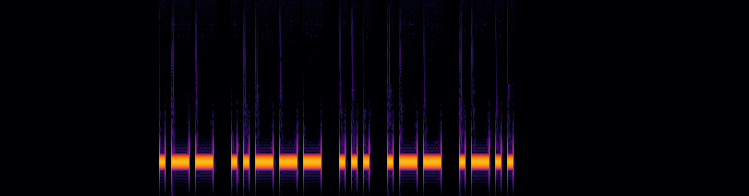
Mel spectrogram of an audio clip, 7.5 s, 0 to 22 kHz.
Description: Morse code, heard as a keyed tone, about 20 wpm, 700 Hz. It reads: W2SWL
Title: USA Call Signs - 5 Characters - Repeated 2x - 20wpm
